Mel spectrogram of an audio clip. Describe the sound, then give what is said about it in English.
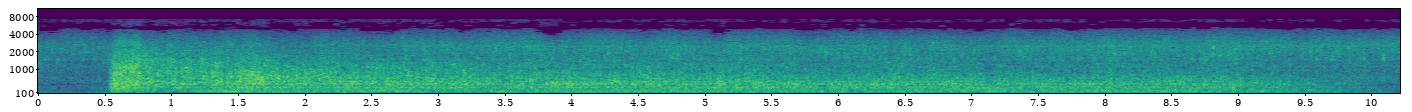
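A rain sound effect for the radio production The Zero Hour kicks in abruptly after a brief moment of silence, then holds as a steady, dense hiss of downpour with a faint low rumble underneath. No one speaks. “can we get level on the rain, please?”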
